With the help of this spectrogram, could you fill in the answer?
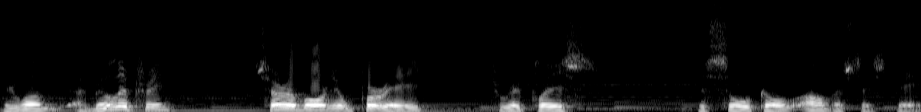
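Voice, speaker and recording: With music in the background, a man speaks at a moderate pace and a fairly high pitch, leaving long, frequent pauses. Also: lively intonation. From England. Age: 80s+. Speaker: war veteran; former combat medic. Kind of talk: spoken history reflection.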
